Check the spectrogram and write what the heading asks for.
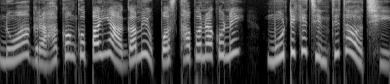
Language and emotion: Odia, fearful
